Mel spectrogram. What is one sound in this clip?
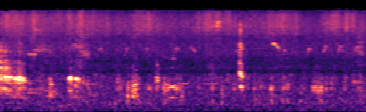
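Eggs click softly against each other.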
